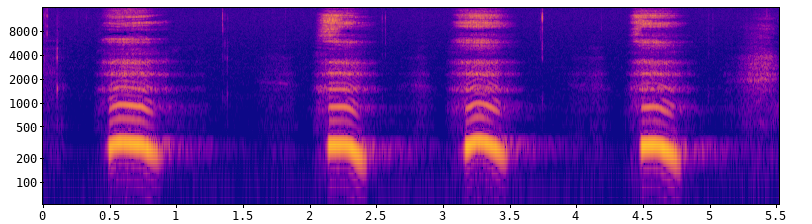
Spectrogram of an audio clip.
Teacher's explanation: a high, mid, unrounded, nasalized vowel of short duration. High referring to the jaw, in other words, the jaw position is high. · Term: quasi-resonant nuclei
